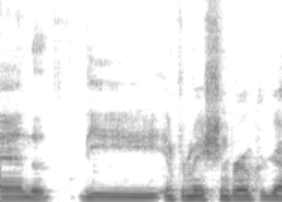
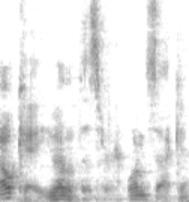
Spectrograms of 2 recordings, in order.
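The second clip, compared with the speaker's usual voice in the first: small gnome character voice; 5 dB quieter than usual. Voicing a gnome asking a player's name: little portly gnome voice. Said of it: "The gnome comes back to you".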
